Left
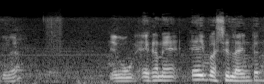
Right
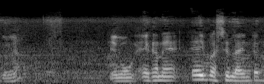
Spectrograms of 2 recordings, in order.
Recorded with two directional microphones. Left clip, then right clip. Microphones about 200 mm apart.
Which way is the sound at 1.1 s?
Centre (ahead or behind).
